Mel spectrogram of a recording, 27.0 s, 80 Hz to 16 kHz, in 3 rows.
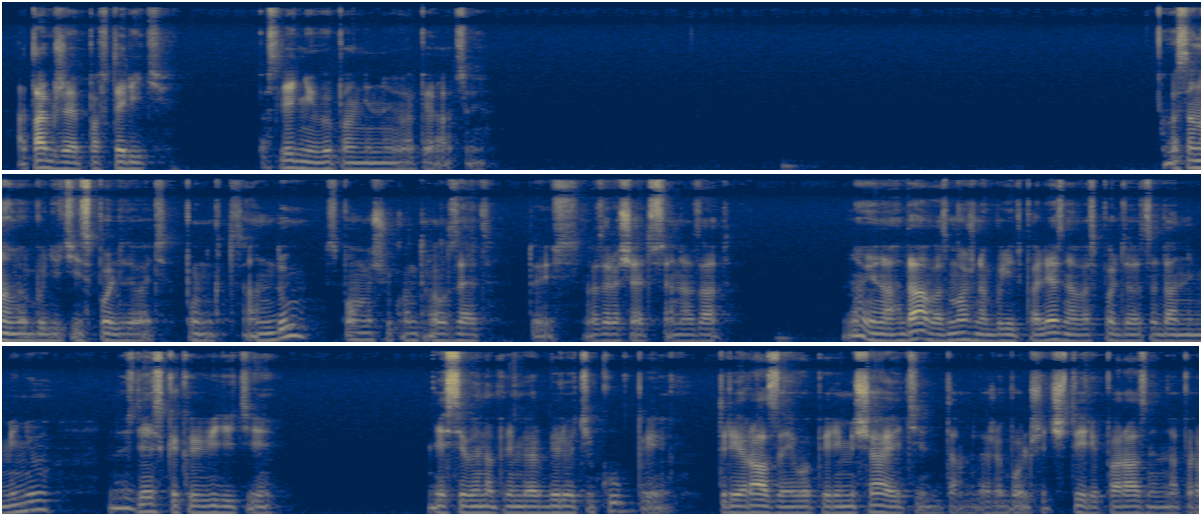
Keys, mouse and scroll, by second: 2.8-7.5 middle drag, 12.4 ctrl+z, 13.2 ctrl+z, 16.0 click, 21.7-22.8 drag, 23.4 click.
